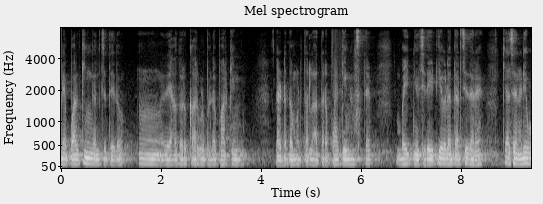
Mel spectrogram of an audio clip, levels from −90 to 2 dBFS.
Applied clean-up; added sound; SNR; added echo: neural separator model SepFormer DNS4.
